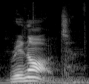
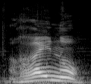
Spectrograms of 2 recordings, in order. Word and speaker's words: Renault: And we have another brand, and I often hear people say Renault, and it is called Renault.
